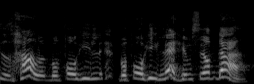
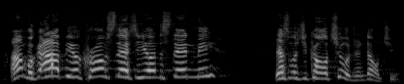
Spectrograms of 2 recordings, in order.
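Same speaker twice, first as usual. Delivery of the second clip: usual speaking voice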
